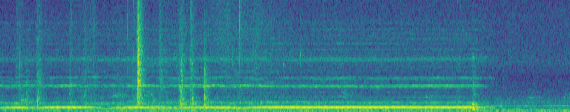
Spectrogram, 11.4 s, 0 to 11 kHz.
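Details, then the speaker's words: 1991 Hunter Original four-blade ceiling fan, previously run without oil, running on low speed: soft steady hum with a faint constant tone, only a very slight wobble and no knock or rub; normal low-speed running. "there's a very very slight wobble certainly a lot less than the other one it's actually not making any noise"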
